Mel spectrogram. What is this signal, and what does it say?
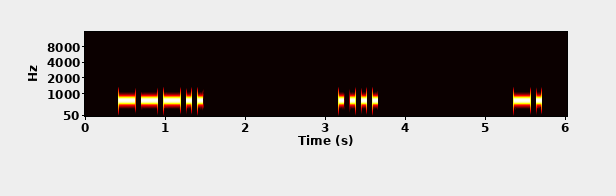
Morse code, heard as a keyed tone, about 17 wpm, spaced as for 5 wpm, 700 Hz. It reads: 8HN
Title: USA Call Signs - 5 Characters - 8x Character Spacing - 17wpm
